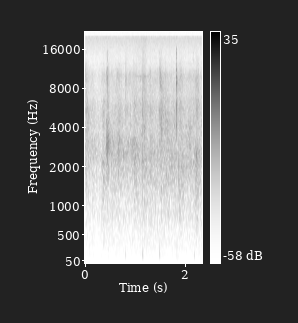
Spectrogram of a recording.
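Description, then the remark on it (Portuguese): A church audience claps hands during a sermon in a steady, rhythmic beat, the sharp claps landing roughly three times per second over a dense wash of crowd applause, with no talking. “E se você crer que Deus verdadeiramente está passando agora com as mãos na tua mente, na tua cabeça, e está limpando a tua cabeça, bata palmas para Jesus”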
